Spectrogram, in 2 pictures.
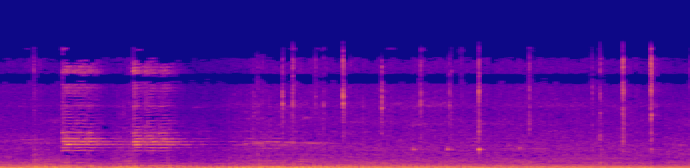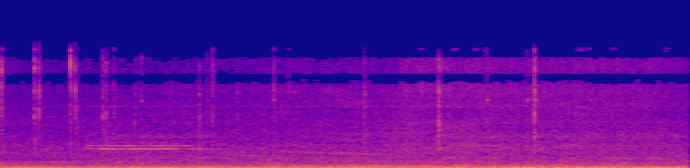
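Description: Street traffic running steadily, with a vehicle horn beeping twice in the first second and a half and once more, briefly, about six seconds in.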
